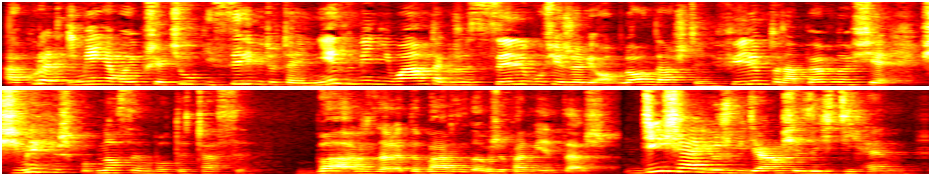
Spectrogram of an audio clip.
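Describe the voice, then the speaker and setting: A woman's voice: fairly high pitch, expressive, moderate pace, hardly any pauses, very echoey. A young adult woman vlogger reading her old diary aloud to viewers in a casual, chatty way. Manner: chatty, addresses viewers directly, reads entries with amused emphasis.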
